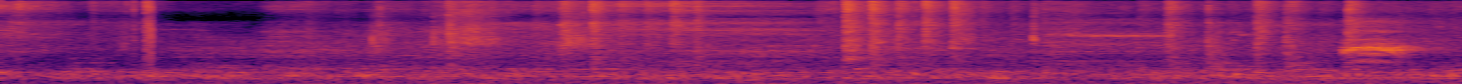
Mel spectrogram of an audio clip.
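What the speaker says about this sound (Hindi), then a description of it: "ये देखें दोस्तों, चौधरी साहब वाले कबूतर है माशाल्लाह।" Teddy pigeons of an old breed coo inside a cage, a dense, continuous murmur of soft overlapping coos close by, with occasional chirps and faint rustling, steady throughout.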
